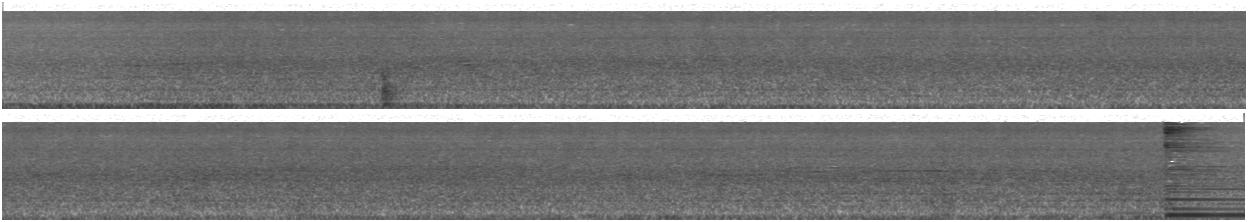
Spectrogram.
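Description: A steady low rumble with a faint even hiss above it, and one brief click about two seconds in.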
